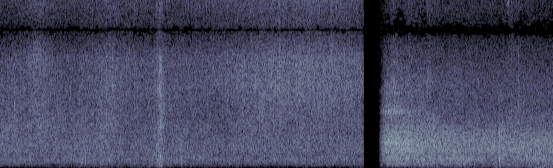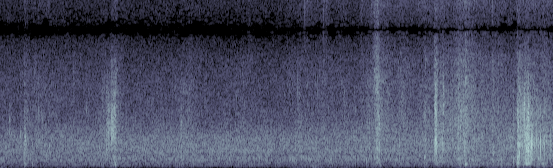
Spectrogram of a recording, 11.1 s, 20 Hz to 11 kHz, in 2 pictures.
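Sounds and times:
footsteps on rocky dirt trail: 4.9s - 11.0s.

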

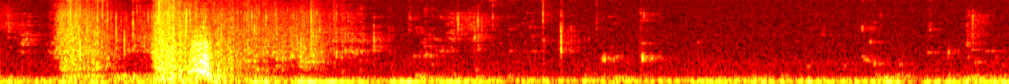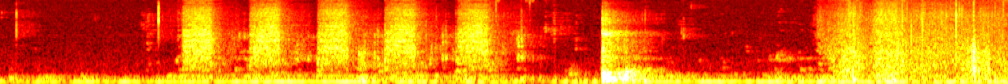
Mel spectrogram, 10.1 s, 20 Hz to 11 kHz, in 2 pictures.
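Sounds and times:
short hissing grooming strokes: 6.0s - 7.6s.

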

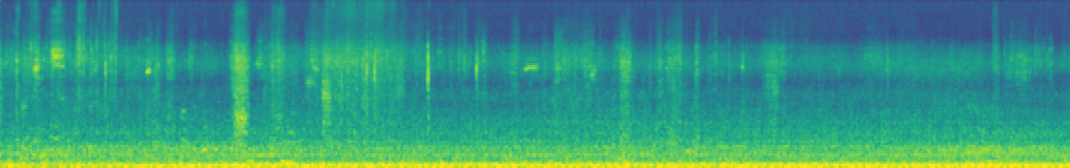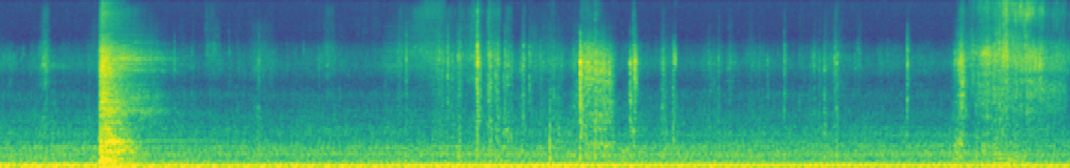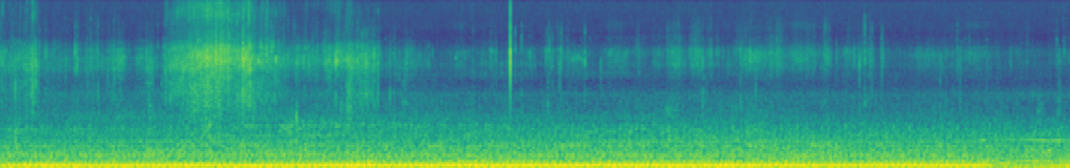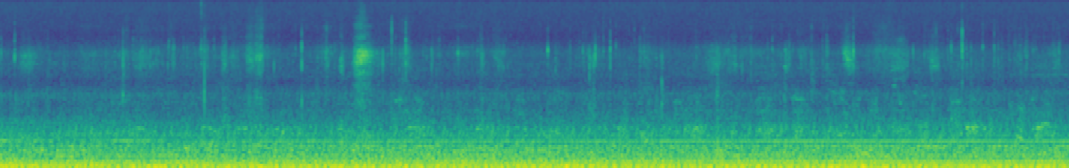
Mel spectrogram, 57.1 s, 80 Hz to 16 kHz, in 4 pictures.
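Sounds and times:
low engine drone: 0.0s - 57.0s
sharp knock: 15.6s - 16.6s.

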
